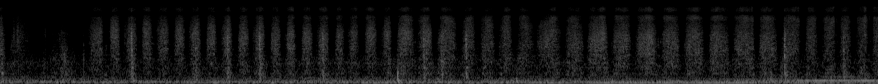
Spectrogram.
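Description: A gloved hand scrubs the wet pile of a dark grey carpet car floor mat, laid flat on a table, back and forth with a stiff green-bristled hand brush. Quick, slightly uneven strokes of about two per second make a bright, scratchy bristle hiss over a steady low rumble.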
